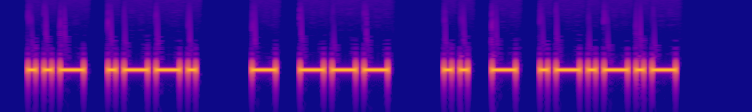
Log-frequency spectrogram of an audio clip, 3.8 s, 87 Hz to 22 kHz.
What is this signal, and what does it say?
Morse code, heard as a keyed tone, about 32 wpm, 700 Hz. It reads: UP TO IT.
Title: Sentences from Top 1000 Words - Review Part 2 - 30wpm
